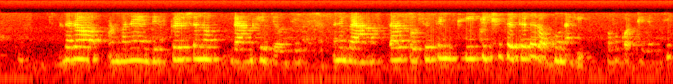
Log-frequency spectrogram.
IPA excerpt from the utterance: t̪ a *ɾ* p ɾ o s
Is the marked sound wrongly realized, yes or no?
no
